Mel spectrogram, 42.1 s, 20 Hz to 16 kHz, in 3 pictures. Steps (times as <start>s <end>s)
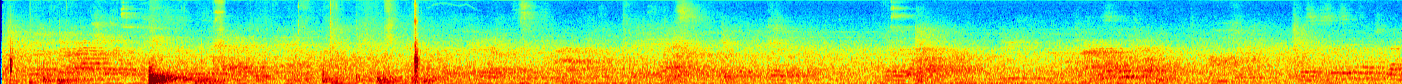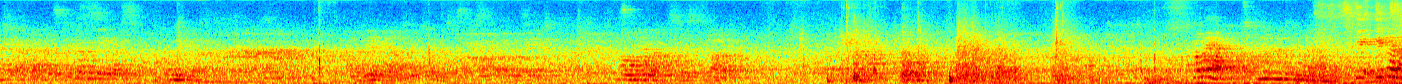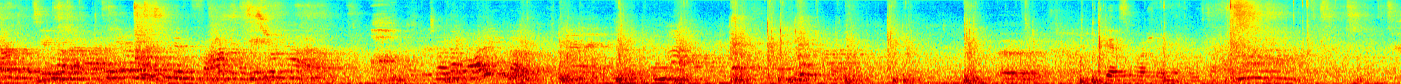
0.1s 2.4s, 31.6s 42.0s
